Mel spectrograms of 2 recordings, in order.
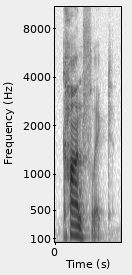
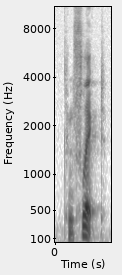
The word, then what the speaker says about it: conflict: In the word conflict, the stress falls over the second syllable. The second syllable is the syllable that we emphasize when we pronounce the word, conflict.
